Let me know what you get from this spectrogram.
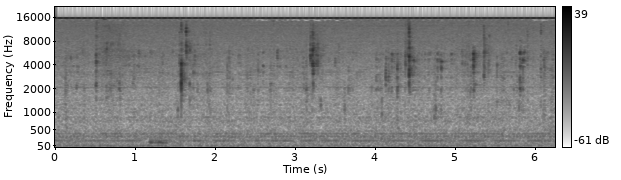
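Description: Close-miked chewing and biting of quesadilla and olives: scattered soft wet mouth clicks and smacks, the sharpest about a second and a half in. A steady low hum runs underneath.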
